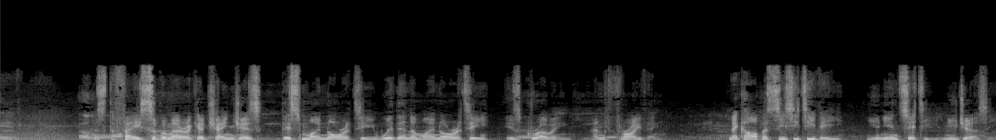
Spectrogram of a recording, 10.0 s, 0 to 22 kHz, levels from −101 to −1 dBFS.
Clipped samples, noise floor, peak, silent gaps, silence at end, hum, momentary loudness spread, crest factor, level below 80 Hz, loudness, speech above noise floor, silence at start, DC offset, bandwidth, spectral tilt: under 0.1%; -63 dBFS; -14 dBFS; none; 0 s; none; 13 LU; 20 dB; -74 dBFS; -34 LUFS; 29 dB; 0 s; under 0.1%; 12 kHz; -4.5 dB/octave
